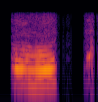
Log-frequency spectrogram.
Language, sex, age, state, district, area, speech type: Urdu, male, 18-30, Delhi, East Delhi, urban, conversation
